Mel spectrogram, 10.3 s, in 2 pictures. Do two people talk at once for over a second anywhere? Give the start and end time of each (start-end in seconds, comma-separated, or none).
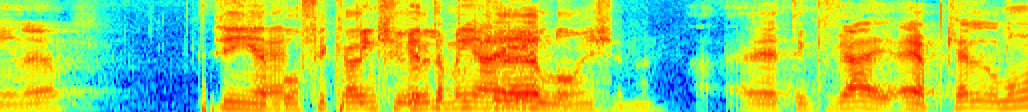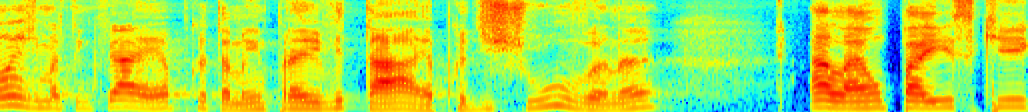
1.2-3.0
